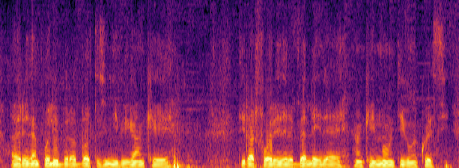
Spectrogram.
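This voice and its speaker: A fairly low-pitched man's voice, fairly quick and monotone with flat intonation, set against noticeable background noise. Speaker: chef. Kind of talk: voice message monologue. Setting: recorded at home.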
